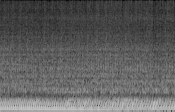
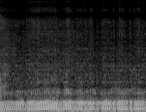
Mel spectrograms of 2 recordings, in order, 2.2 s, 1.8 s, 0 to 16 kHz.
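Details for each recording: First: Abandoned turbo Honda Civic after replacing a leaking turbo air valve: steady even idle and clean throttle blips, pitch rising and falling smoothly, no misfire or stumble; AFR about 12.8; normal running. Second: Abandoned turbo Honda Civic idling after vacuum-line changes stopped stalling: uneven, lumpy beat with some clatter; AFR gauge pegged at 10.0, far too rich, likely not enough air from the turbo side.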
